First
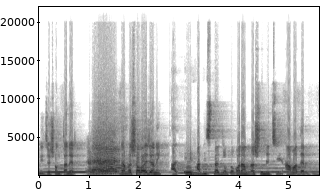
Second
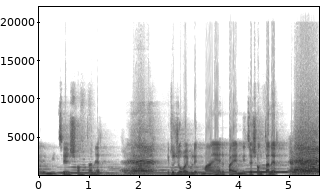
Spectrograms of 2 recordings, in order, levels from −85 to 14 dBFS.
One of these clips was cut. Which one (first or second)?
first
